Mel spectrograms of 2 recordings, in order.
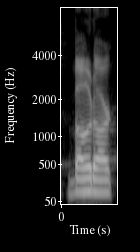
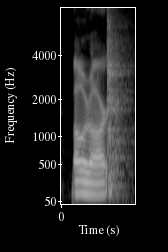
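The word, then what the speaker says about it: Bois d'Arc: type of wood, but it's Bodark in Northeast Texas, what we call this thing, and it's spelled like Bois D Arc. So B-O-I-S. I got you. Little apostrophe thing, D and the arc, whatever.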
